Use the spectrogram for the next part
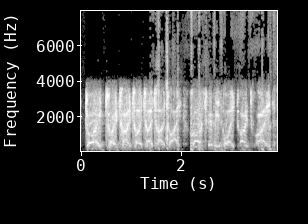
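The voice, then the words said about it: Put-on Irish accent, falling pitch. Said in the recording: “I can teach you to do an Irish accent in 5 seconds ... say the word toy, start high, and come down low”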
